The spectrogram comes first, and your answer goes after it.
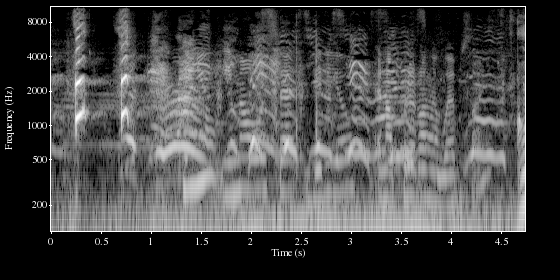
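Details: Riley, a Shih Tzu, chasing a lure: two sharp, high yipping barks in quick succession about half a second apart, followed by a person talking over faint further dog sounds.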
